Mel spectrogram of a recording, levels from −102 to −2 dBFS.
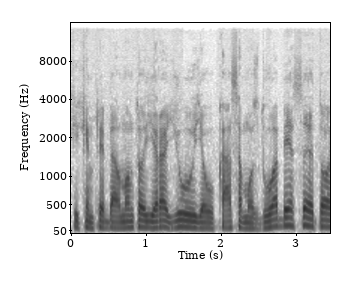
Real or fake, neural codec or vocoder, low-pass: fake; vocoder, 44.1 kHz, 128 mel bands every 512 samples, BigVGAN v2; 14.4 kHz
